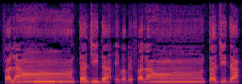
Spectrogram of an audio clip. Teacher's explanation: নুন সাকিন একবার হরফ 15 টার মধ্যে ত একটা হরফ সেজন্য নুন সাকিনটাকে নাকের বাঁশির মধ্যে নিয়ে গুন্না করে পড়তে হবে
